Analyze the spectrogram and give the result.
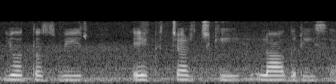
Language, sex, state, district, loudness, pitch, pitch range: Hindi, female, Haryana, Jhajjar, -18 LUFS, 210 Hz, 205-220 Hz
